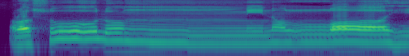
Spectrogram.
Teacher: تنوین کے بعد یرملون کا میم آیا ادغام باگنہ ہوگا · اللہ کا لام زبر کی وجہ سے پر پڑھا جائے گا ایک الف کی مقدار کے برابر کھینچ کر بھی پڑھا جائے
